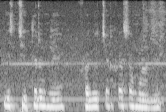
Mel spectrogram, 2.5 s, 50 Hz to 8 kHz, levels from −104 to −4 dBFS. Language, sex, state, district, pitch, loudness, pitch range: Hindi, male, Uttar Pradesh, Saharanpur, 160 Hz, -16 LUFS, 145-165 Hz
